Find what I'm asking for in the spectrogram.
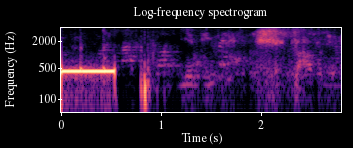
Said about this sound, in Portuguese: eu tô ligando, entrando em contato.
